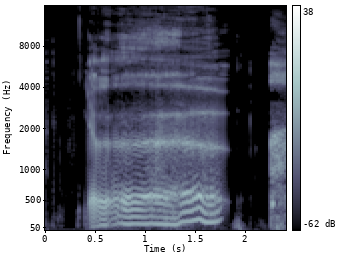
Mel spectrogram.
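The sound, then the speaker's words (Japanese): Repeated voiced burping right beside the ear: one long, drawn-out belch with a wavering, rumbling pitch lasting over a second, a short pause, then another burp starting. “でも、これ待ってたんじゃないですか？耳元からの連続ゲップ”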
